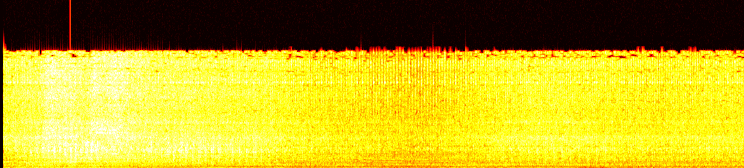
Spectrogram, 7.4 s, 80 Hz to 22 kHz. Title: strange ticking noise - Audi TT Quattro 225 2003 1.8T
